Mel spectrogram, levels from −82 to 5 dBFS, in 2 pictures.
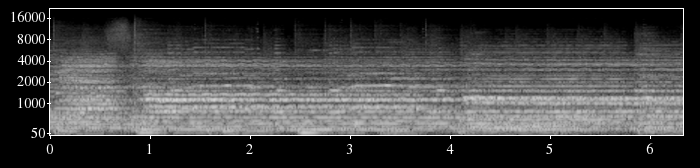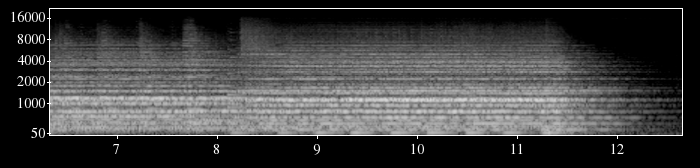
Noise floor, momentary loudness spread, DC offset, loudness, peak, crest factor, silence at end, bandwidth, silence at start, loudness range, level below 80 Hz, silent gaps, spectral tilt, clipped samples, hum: -47 dBFS; 5 LU; under 0.1%; -15 LUFS; -2 dBFS; 14 dB; 0.6 s; 14 kHz; 0 s; 2 LU; -48 dBFS; none; -5 dB/octave; under 0.1%; none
